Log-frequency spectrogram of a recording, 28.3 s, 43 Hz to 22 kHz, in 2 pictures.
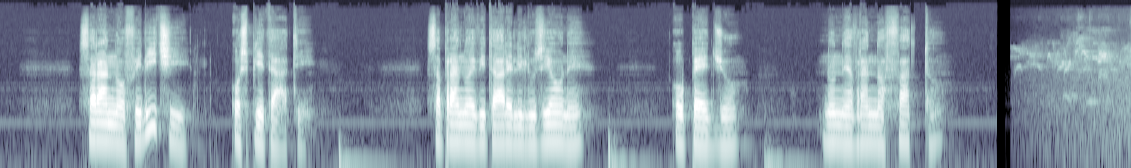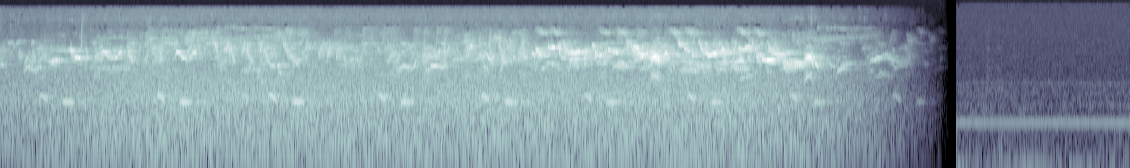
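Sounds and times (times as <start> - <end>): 
speech: 1.0 - 4.0, 5.4 - 7.4, 8.4 - 9.3, 10.3 - 11.8
flock of sparrows chirping: 12.6 - 25.8.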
